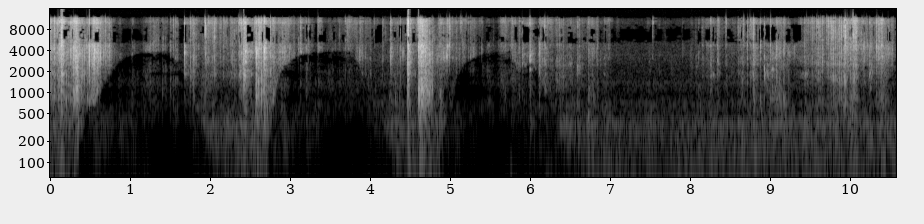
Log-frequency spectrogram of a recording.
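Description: A metal blade scrapes and shaves thin flakes off the face of a hand-sized, solid oval yellow bar of soap held in the hand. The strokes come as bright, crisp, crunchy scraping bursts separated by quiet pauses. The clip ends with a longer, steadier stretch of softer scraping.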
